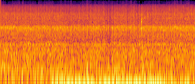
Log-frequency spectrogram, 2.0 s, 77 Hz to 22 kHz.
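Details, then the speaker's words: 2001 GMC Yukon XL V8 after knock sensor replacement, cleaning of the valley and new gaskets: deep, steady low rumble with an even beat and no knock or tick; idles smoothly, much better than before. "okay so back together let's see what it sounds like all right much better"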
